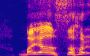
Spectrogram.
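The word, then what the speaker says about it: 毎朝: to remember it, and they involve rhyming with a naughty word like MyAsa, like an Italian guy whose butt hurts. MyAsa hurts every day.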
